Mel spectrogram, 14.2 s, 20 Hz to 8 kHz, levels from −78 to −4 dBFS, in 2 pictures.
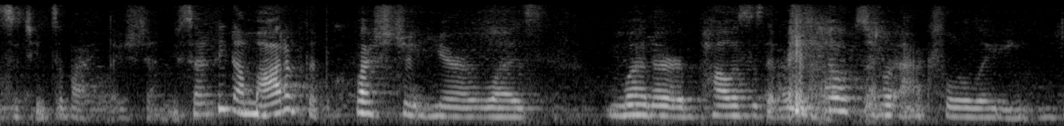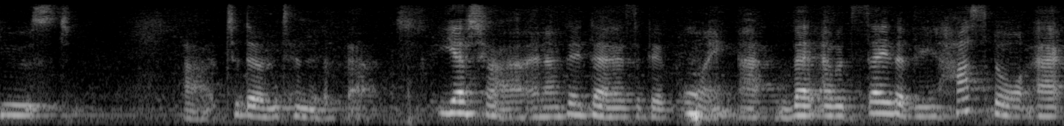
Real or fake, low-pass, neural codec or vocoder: fake; 7.2 kHz; codec, 24 kHz, 0.9 kbps, WavTokenizer, medium speech release version 1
